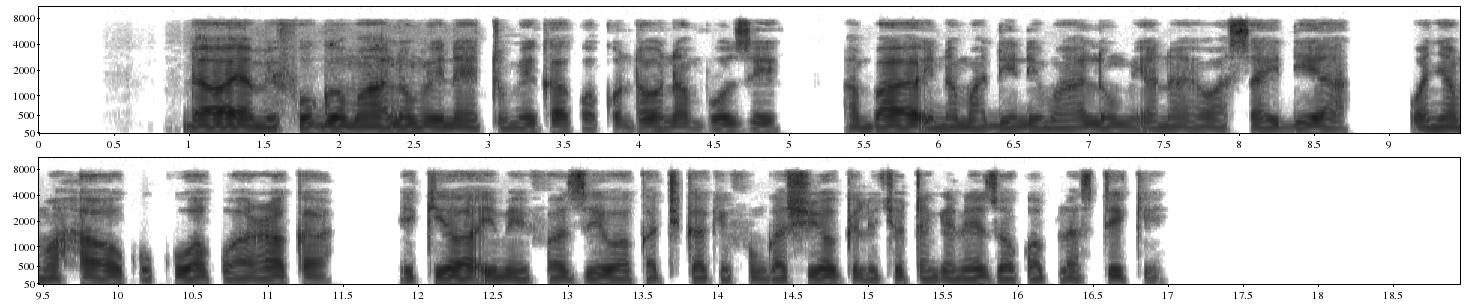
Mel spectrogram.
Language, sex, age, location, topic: Swahili, male, 25-35, Dar es Salaam, agriculture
